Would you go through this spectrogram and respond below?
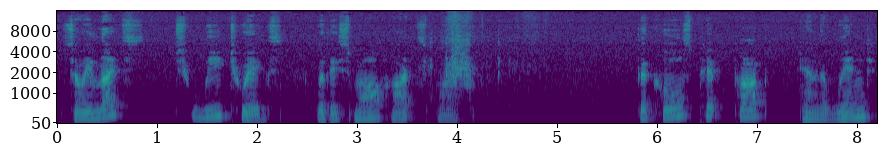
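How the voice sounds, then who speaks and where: A woman reading a children's picture book aloud, slow and sing-song, with playful voices for the animals. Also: medium pitch, low-quality recording. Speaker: storybook reader.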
